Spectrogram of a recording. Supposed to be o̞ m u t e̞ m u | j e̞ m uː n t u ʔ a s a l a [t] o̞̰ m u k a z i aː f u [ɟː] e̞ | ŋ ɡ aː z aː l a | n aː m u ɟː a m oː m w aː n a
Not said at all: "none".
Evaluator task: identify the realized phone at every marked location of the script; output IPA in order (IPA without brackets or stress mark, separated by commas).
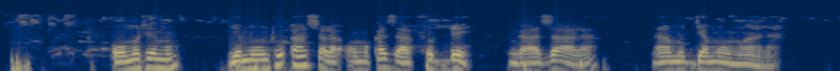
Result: ʔ, dː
